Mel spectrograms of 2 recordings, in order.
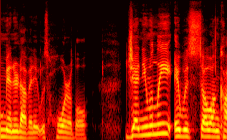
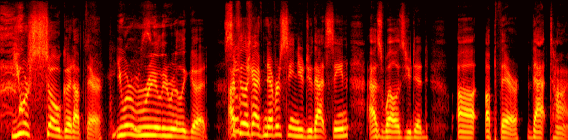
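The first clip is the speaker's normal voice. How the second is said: plain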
